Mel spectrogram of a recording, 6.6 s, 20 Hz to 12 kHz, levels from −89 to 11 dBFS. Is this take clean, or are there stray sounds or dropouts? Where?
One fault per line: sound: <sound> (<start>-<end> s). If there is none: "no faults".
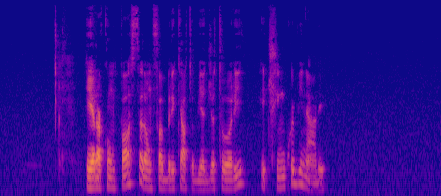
no faults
